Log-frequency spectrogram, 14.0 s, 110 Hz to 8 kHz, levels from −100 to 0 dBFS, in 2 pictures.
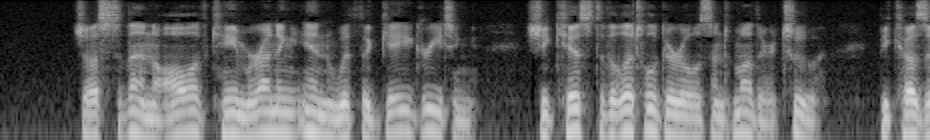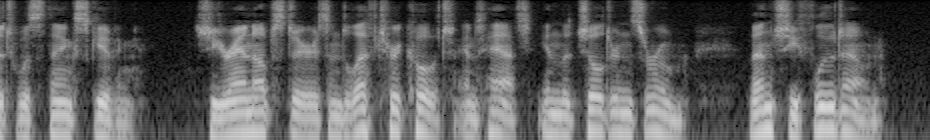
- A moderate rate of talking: Yes, average, 170 wpm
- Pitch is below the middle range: Yes, low, 120 Hz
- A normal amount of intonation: Yes, average, 3.5 semitones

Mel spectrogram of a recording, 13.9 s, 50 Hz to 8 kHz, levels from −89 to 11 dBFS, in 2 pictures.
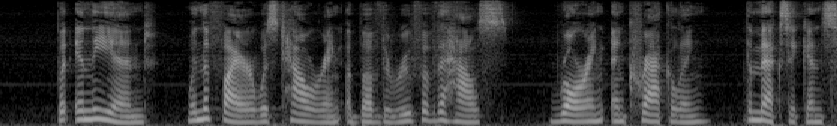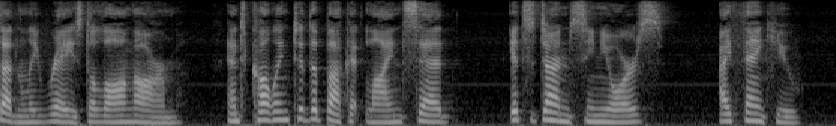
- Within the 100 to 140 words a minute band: No, average, 165 wpm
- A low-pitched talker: No, medium, 155 Hz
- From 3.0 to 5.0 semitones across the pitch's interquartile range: Yes, average, 3.4 semitones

